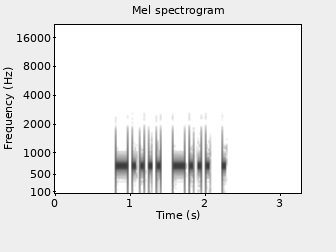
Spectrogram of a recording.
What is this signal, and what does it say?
Morse code, heard as a keyed tone, about 22 wpm, 700 Hz. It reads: 6BE
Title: Three Challenging Letter-Number Combinations 22wpm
